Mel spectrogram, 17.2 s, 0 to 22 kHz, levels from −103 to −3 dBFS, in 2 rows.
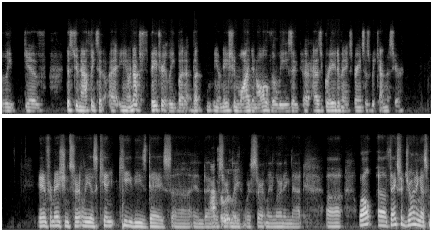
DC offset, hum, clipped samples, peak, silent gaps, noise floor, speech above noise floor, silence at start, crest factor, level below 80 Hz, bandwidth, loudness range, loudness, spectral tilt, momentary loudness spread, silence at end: under 0.1%; none; under 0.1%; -10 dBFS; none; -74 dBFS; 45 dB; 0 s; 18 dB; -66 dBFS; 11.5 kHz; 5 LU; -29 LUFS; -6 dB/octave; 11 LU; 0 s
